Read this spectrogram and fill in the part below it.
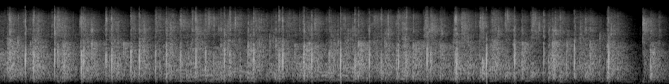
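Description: A crowd of children and adults claps along in a lively, steady rhythm, in a room with some echo.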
